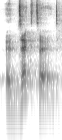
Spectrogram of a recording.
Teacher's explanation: Quando o A estiver em posição átona fraca, vai ser um schwazinho, geralmente.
